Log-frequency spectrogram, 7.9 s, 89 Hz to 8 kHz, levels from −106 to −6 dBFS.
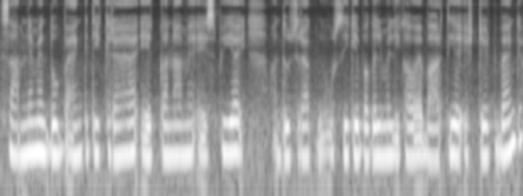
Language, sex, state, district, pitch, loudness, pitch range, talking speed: Hindi, female, Chhattisgarh, Korba, 230 Hz, -15 LUFS, 220-240 Hz, 185 wpm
